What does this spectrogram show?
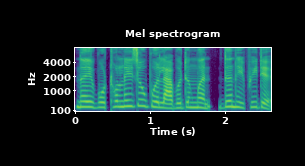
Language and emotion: Bodo, neutral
